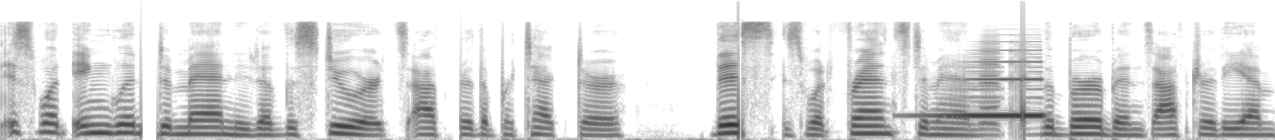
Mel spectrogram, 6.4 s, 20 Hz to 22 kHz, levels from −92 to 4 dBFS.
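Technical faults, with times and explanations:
0.70 to 5.11 s, blocks of digital silence: the output buffer was likely not filled in time, so runs of zeros replaced the speech at 0.70 to 0.79 s (85 ms), 2.26 to 2.30 s (43 ms), 3.69 to 3.71 s (21 ms) and 5.11 s (12 ms). The first three lengths halve each time, which fits blocks of 4096, 2048 and 1024 samples. Each cut is abrupt, so the sound has short holes that shrink to a tick.
4.46 to 5.26 s, loudspeaker feedback squeal: the microphone picked up the loudspeaker it was feeding. At 718 Hz the loop's gain rose above one, so that single tone reinforced itself, swelling over about half a second to roughly 5 dB above the speech before it stopped.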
